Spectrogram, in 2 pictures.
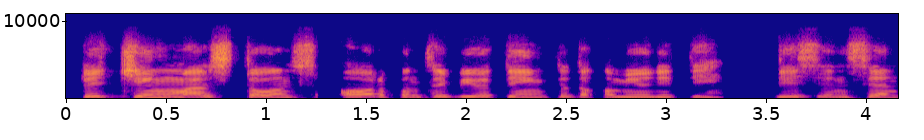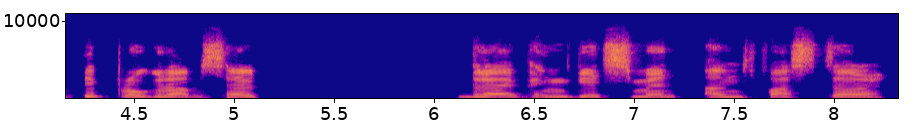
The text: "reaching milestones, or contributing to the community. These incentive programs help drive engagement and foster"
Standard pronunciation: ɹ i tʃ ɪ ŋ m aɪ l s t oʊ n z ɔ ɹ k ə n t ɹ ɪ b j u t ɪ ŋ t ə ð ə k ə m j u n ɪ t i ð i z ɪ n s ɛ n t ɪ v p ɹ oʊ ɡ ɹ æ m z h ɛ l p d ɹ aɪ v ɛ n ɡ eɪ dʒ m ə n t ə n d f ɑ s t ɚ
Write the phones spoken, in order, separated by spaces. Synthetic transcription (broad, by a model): ɹ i tʃ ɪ ŋ m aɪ l s t oʊ n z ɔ ɹ k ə n t ɹ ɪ b j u t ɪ ŋ t ə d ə k ə m j u n ɪ t i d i s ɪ n s ɛ n t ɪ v p ɹ oʊ ɡ ɹ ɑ m s h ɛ l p d ɹ aɪ b ɛ n ɡ eɪ dʒ m ə n t ə n d f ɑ s t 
